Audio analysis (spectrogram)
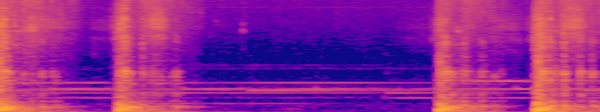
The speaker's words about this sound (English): The car wouldn't start, and we heard something banging on the back of the car. It wasn't a constant bang, but every few seconds or so, we'd hear it.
